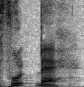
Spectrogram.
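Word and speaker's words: Fulbe: Well, the way they say it is Futbe. Futbe. – Repeat after me, kids. Futbe. – And that means people. – Why do we say Fulani? Is it because it's phonetically spelled Fulani? – Fulani is just the way English people call them.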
